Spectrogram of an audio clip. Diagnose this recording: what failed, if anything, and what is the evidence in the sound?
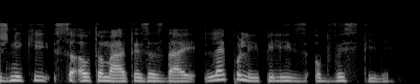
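The codec stage is the culprit. All the way through, the speech is dull and smeared, with a fizzy edge on sibilants and nothing above 6.9 kHz. That's likely AAC compression, AAC-LC at a low bitrate (fits roughly 24 kbps), quantising coarsely and chopping off the top band.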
